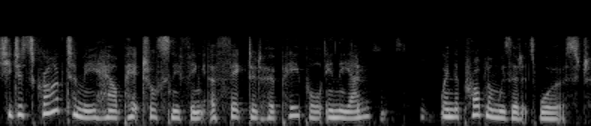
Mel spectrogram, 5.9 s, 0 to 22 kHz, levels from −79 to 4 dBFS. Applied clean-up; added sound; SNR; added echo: neural mask model DeepFilterNet 3.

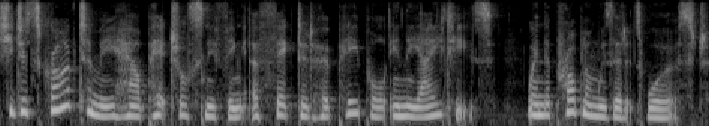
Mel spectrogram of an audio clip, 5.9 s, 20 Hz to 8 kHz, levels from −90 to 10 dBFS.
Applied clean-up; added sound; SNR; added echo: none; none; none; none.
